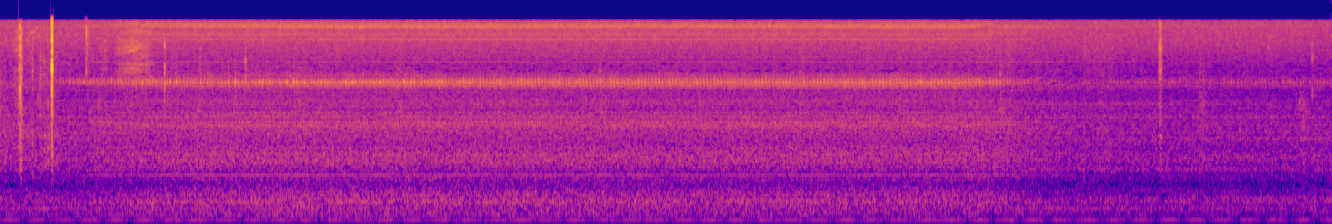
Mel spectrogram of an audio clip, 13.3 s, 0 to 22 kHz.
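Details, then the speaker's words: Dell OptiPlex 960 SFF main CPU cooling fan, to be replaced with a Noctua NF-A8 PWM: steady rushing whir with a thin high whine and fainter hum beneath, never settling; worn, failing fan bearings. "one of them is replacing the main cooling fan since its bearings are going bad so let me shut up for a little bit so you can actually hear what the fan sounds"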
